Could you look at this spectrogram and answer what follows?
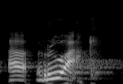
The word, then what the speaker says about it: ruach: Pneuma in the Hebrew is a word ruach, or if you want to pronounce it properly, ruach.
